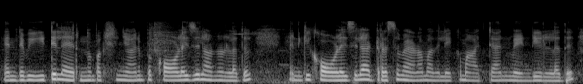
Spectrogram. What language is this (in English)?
Malayalam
